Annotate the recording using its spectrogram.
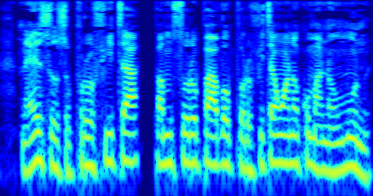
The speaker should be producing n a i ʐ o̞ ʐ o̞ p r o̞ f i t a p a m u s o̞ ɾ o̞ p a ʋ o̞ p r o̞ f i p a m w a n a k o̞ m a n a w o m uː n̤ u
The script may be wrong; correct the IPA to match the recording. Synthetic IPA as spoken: n a i ʐ o̞ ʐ o̞ p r o̞ f i t a p a m u s o̞ ɾ o̞ p a ʋ o̞ p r o̞ f i t a m w a n a k o̞ m a n a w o m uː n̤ u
